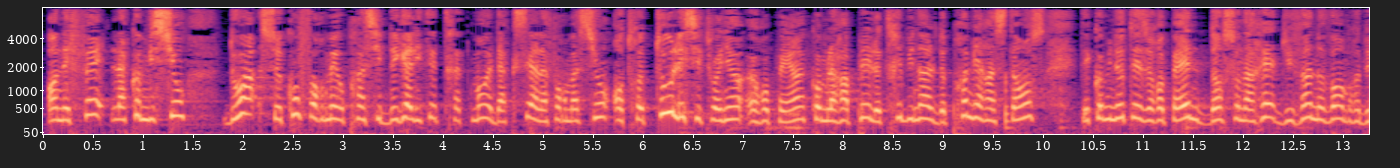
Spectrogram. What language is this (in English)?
French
